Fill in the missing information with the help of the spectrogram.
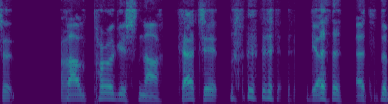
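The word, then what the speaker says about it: Walpurgisnacht: Wasn't that like Valpurgisnacht? I can't pronounce it. Valpurgisnacht.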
